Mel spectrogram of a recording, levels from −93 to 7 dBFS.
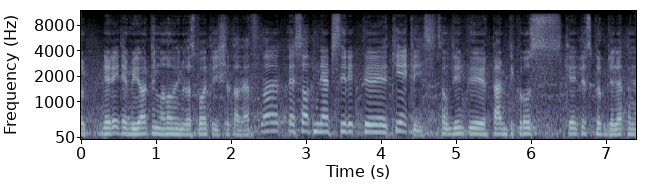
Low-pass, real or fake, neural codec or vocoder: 10.8 kHz; fake; codec, 44.1 kHz, 1.7 kbps, Pupu-Codec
